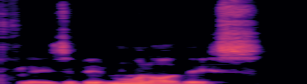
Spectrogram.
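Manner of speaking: very quiet, low, soft-spoken delivery. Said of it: "He speaks a little bit more softly".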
